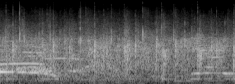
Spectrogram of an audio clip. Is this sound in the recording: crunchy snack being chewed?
no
